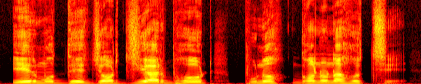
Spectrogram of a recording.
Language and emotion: Bengali, neutral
